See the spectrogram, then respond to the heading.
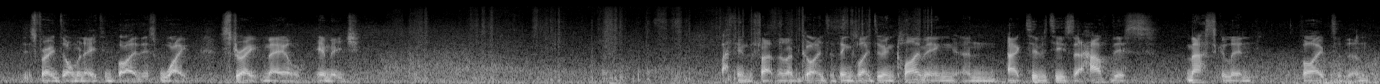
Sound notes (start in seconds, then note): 5.3 snow crunching underfoot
